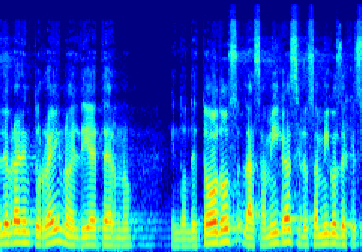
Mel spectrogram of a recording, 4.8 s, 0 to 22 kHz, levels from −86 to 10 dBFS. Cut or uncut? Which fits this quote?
uncut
